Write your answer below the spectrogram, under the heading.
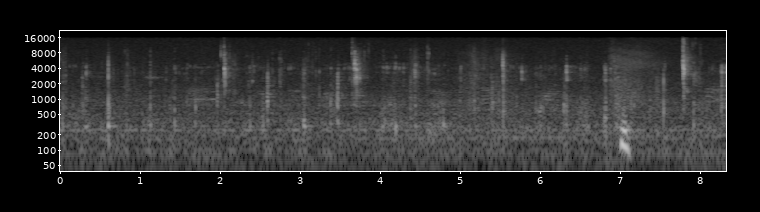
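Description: A person eating close to the microphone: chewing a mouthful of rice dish, with many small, irregular wet mouth clicks. Two louder clicks come about seven and eight seconds in.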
